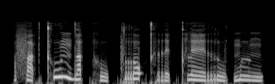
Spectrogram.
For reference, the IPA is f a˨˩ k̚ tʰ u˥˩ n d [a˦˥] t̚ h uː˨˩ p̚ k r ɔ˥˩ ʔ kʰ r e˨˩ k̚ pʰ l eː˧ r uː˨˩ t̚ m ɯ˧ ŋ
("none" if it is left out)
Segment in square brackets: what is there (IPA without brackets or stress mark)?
a˦˥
